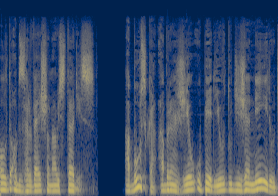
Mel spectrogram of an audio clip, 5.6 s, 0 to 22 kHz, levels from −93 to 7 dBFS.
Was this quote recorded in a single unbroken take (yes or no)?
no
